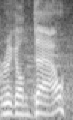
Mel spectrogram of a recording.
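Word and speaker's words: Rigondeaux: rig on though or as he's correctly pronounced with the uh the Spanish accent rig on down and look two absolute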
